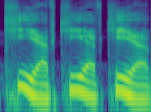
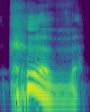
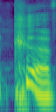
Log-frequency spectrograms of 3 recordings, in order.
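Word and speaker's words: Kyiv: So we were saying Kiev, the city in Ukraine. But that's the Russian pronunciation. And to choose the right side, you want to pronounce it the Ukrainian way, which I still can't get. He said it for me. It's something like kuv.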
